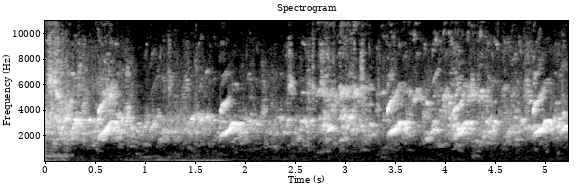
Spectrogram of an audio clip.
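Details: Pet budgerigars, tamed, eating millet and keeping up lively chatter: unbroken high twittering with upslurred whistles and scratchy warbles, several voices mingling, almost no other sound.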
